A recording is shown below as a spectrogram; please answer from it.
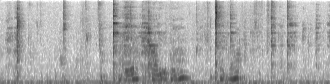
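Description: Dishes clinking while someone eats by hand from a metal pot and a plate: a handful of sharp, scattered clicks and clinks, with chewing between them.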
